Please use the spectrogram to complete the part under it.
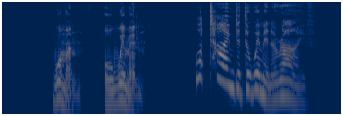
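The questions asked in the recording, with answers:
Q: Woman or women.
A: women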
